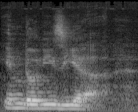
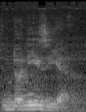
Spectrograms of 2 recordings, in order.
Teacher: Nothing real tricky about that, except in local pronunciation, you're going to hear the locals pronounce that as Indonesia. They will make that I sound a little bit more E. That S is going to be a little bit more like a Z in this particular case. In Indonesia, they really enunciate and they don't compress the end like Americans, even myself.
